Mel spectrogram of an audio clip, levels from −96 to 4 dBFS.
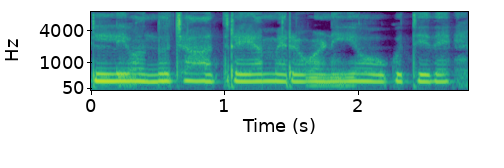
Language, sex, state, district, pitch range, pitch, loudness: Kannada, female, Karnataka, Bidar, 230-240 Hz, 235 Hz, -16 LUFS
